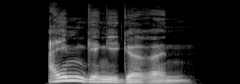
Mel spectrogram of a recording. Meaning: inflection of eingängig: 1. strong genitive masculine/neuter singular comparative degree 2. weak/mixed genitive/dative all-gender singular comparative degree
- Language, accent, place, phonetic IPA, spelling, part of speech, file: German, Germany, Berlin, [ˈaɪ̯nˌɡɛŋɪɡəʁən], eingängigeren, adjective, De-eingängigeren.ogg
